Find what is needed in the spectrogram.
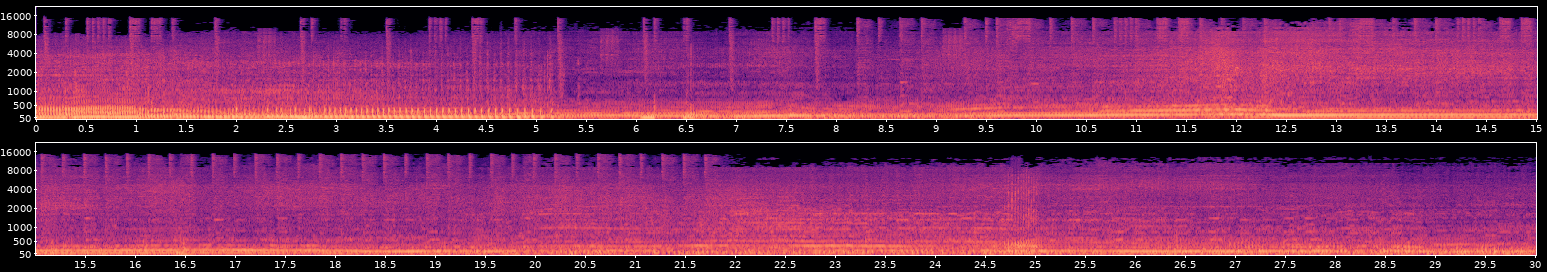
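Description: A single ATV engine revving as it rides across sand and through shallow water, its note rising and falling again and again with the throttle.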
